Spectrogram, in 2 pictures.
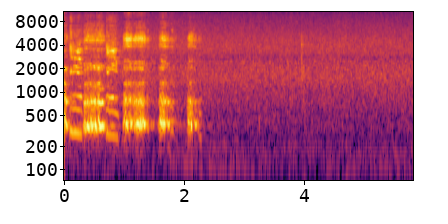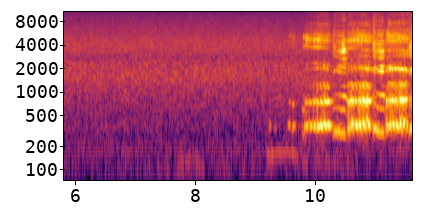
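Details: Monteverde Cloud Forest, Costa Rica, with howler monkeys giving loud, rough, throaty roars in pulsed bursts, falling silent for several seconds, then roaring again strongly.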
